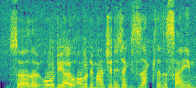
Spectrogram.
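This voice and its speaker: Noticeable background noise sits behind a man's voice. He speaks at a medium pitch with ordinary pitch variation. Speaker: motorcycle vlogger. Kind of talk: product review vlog.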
